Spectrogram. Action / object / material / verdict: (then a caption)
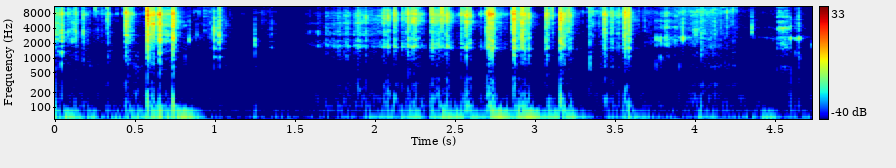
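scrape / bar of soap scraped with a knife / soap / none. A dry, solid cream-white soap bar held in the palm is carved with a red-handled knife, the blade scraping off thin dry shavings. A rapid series of bright, crisp, crunchy scrapes and crackles sounds over a faint low rumble, each stroke short with almost no ring.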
